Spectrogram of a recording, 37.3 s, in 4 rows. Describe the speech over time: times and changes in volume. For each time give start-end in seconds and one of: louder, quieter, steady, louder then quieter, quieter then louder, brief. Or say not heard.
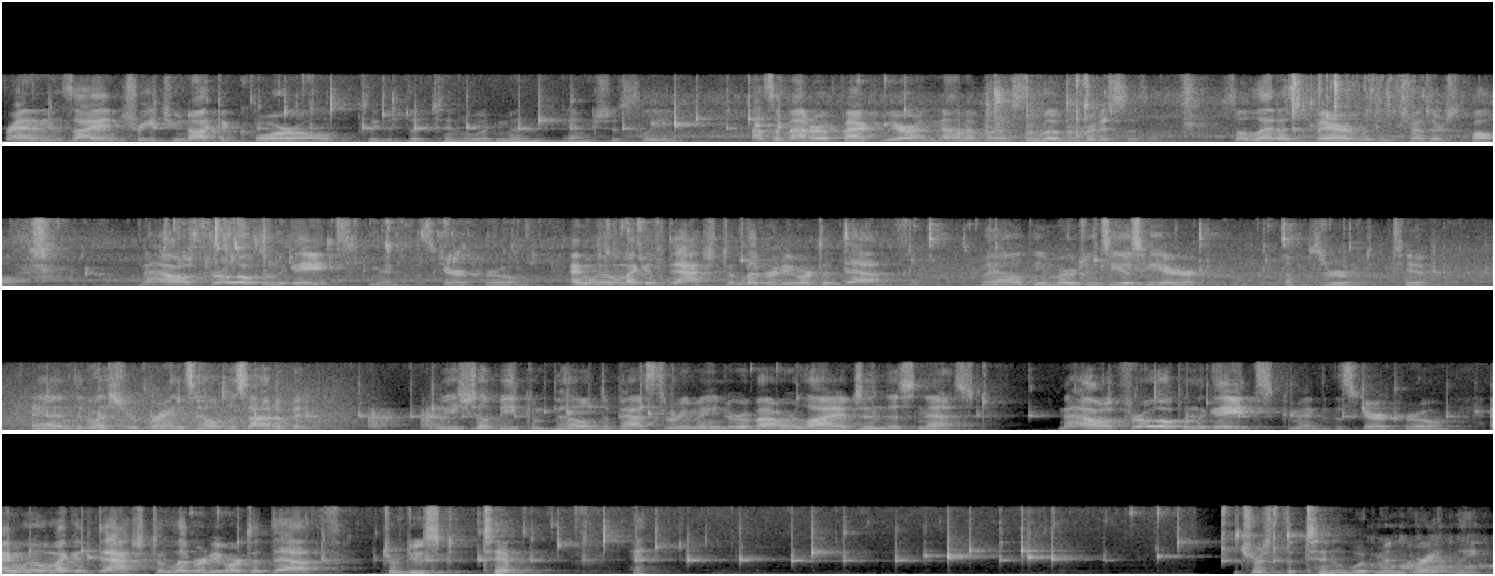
0.0-32.0 steady
35.6-37.2 brief.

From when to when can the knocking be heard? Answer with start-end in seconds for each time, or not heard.
6.0-6.8, 20.9-21.6.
